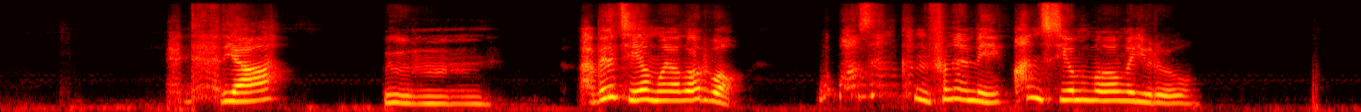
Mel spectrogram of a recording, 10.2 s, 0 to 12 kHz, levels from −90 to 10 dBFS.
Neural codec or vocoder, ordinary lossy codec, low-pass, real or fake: codec, 16 kHz in and 24 kHz out, 0.6 kbps, FocalCodec, streaming, 4096 codes; AAC, 64 kbps; 10.8 kHz; fake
